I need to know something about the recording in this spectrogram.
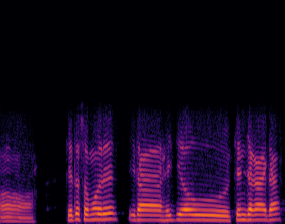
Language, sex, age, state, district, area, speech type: Odia, male, 45-60, Odisha, Nuapada, urban, conversation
